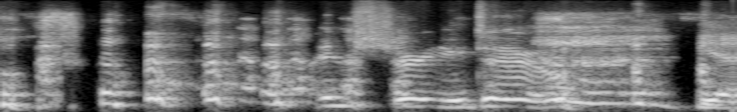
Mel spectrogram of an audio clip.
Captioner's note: laughing together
